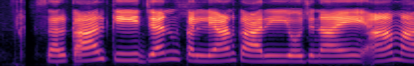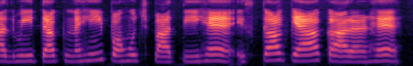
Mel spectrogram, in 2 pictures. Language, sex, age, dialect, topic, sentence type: Hindi, female, 18-24, Garhwali, banking, question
